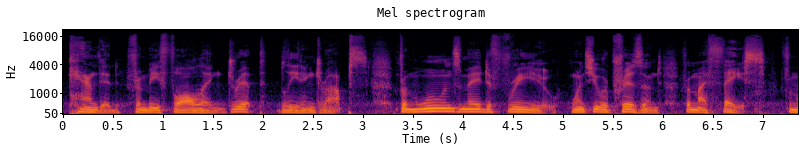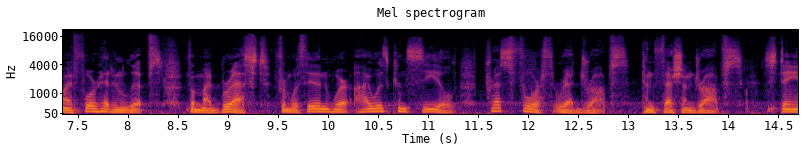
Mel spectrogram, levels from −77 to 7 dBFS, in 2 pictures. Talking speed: 165 wpm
